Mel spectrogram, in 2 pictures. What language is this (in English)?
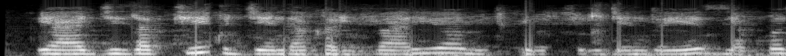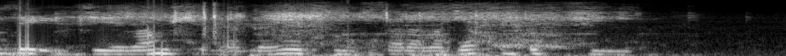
Kinyarwanda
